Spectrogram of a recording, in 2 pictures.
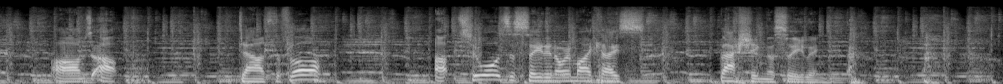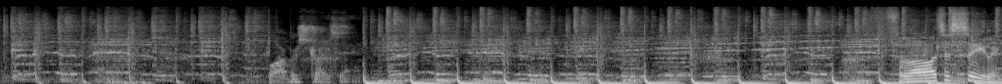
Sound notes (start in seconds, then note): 11.0 breathing heavily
